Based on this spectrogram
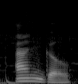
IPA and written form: æŋgl (angle)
